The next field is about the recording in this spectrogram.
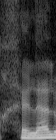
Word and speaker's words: خلل: در مقابلش ما خلل رو داریم، آنچه که میان دندان میماند. این رو با فتحه باید تلفظ کنیم.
